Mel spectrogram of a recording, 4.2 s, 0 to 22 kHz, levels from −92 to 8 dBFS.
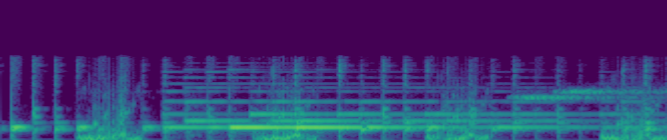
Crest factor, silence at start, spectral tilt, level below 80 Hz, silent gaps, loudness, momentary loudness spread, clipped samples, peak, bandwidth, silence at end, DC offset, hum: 16 dB; 0.05 s; -7.5 dB/octave; -38 dBFS; none; -26 LUFS; 14 LU; under 0.1%; -10 dBFS; 4.2 kHz; 0 s; under 0.1%; none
